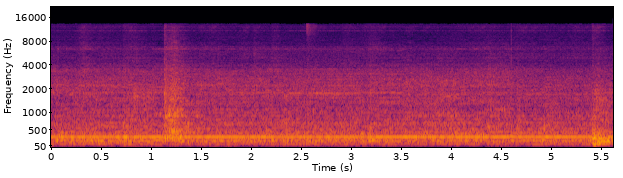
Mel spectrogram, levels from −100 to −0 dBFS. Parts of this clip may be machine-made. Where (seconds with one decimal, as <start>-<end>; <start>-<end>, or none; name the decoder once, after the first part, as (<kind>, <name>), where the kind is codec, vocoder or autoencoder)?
0.0-2.4 (codec, SNAC); 3.1-5.6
